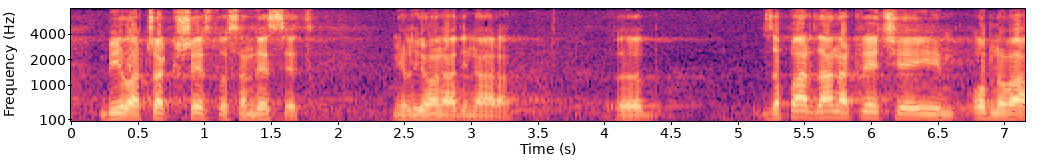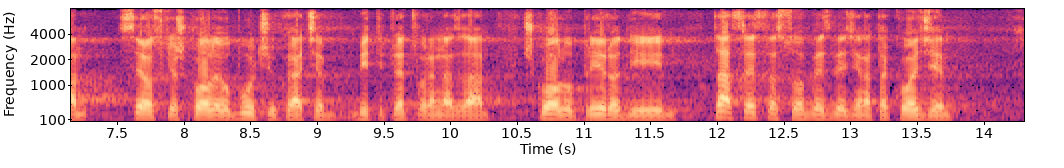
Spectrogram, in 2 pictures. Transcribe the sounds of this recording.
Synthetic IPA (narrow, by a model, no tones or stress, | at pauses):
biːlˠat͡ʃakʃe̞ːst̪oːsamd̪e̞se̞ːt̪ | milio̞ːnad̪inaːɾa̰ː | zapaːɾd̪aːnaːkɾe̞ːt͡ɕe̞io̞bno̞ʋase̞oske̞ʃko̞ːle̞ubuːt͡ʃjuko̞jaːt͡ɕe̞bit̪ipɾe̞t̪ʋo̞ɾe̞nazaʃko̞ːluupɾiːɾo̞d̪iː | t̪aːsɾe̞t̪st̪vasuobe̞zbjed͡ʑe̞nat̪ako̞ːd͡ʑe̞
